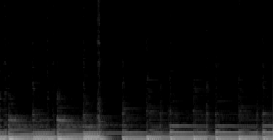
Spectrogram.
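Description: Taylor acoustic guitar fingerpicked in Piedmont blues style: a steady alternating bass line picked with the thumb, two low notes swapping back and forth, moving to a new chord about two seconds in.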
